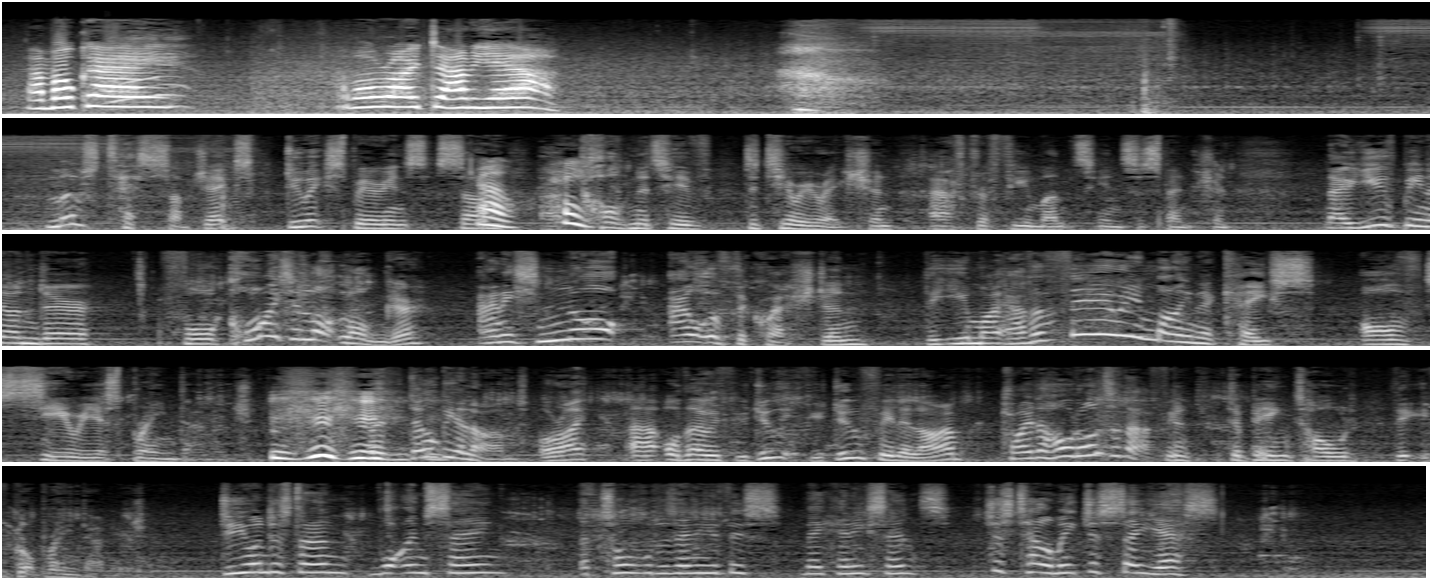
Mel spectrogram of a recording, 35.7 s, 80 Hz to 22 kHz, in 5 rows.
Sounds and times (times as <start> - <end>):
Speech: 0.1 - 1.0, 1.7 - 2.8, 7.4 - 34.7.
